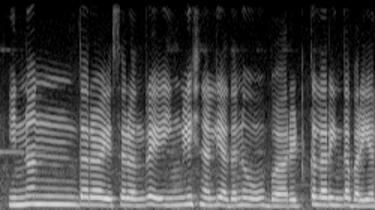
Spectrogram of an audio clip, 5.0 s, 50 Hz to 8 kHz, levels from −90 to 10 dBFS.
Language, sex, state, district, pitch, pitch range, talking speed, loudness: Kannada, female, Karnataka, Bangalore, 270 Hz, 250-285 Hz, 110 wpm, -13 LUFS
